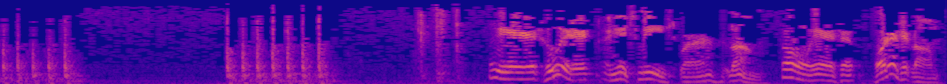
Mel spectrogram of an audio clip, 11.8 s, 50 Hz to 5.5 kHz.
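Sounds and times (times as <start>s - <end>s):
firm knocking on the wooden front door of a home: 0.0s - 1.0s, 2.9s - 4.2s
speech: 6.2s - 11.8s.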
